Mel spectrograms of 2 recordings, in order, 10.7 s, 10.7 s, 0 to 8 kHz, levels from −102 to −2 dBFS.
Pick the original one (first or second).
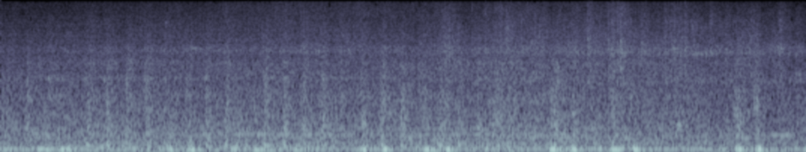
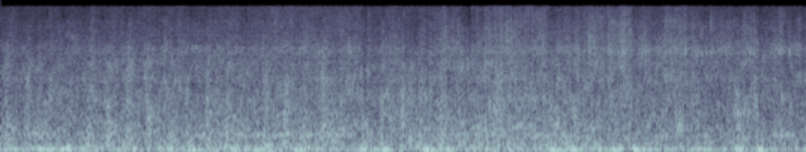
first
